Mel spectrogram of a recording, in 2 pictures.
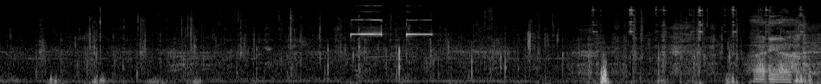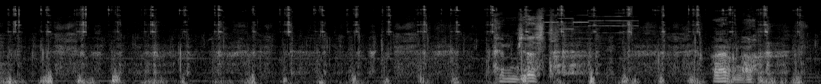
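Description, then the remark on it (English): A runner's heart rate monitor gives a few short, high electronic warning beeps because the heart rate is not up where it should be, first in a brief cluster and later once more, over steady running footsteps and outdoor noise. “And my heart rate's not up where it should be. That's what that beeping is.”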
